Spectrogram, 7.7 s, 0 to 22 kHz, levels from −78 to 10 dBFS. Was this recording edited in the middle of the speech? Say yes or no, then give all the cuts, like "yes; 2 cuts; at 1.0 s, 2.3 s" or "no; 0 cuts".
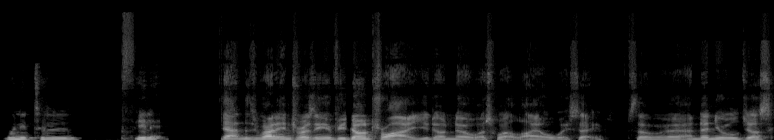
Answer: no; 0 cuts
